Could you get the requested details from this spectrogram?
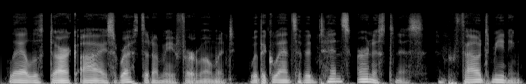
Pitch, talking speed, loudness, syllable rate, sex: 90 Hz, 205 wpm, -21 LUFS, 5.9 syllables/s, male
